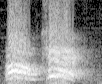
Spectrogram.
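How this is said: It is said in a Toad impression voice.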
